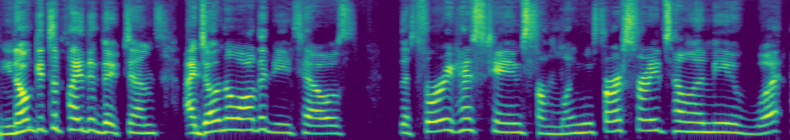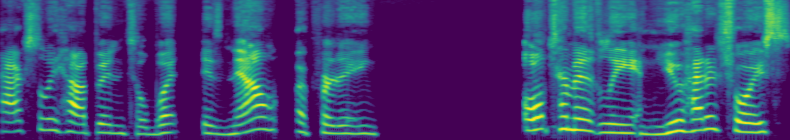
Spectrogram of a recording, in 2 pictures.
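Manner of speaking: normal talking voice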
